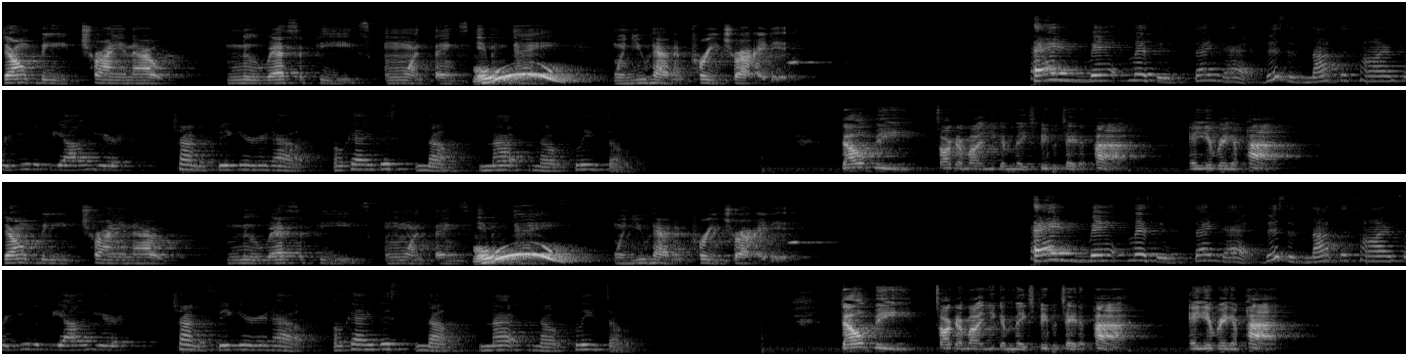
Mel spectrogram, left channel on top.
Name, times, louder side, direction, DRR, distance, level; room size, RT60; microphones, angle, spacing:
voice 1, 0.0-1.6 2.2-3.5 3.8-4.8 5.1-5.4 6.1-8.0, left 4 dB, 40° left, 8 dB, 1.1 m, -33 dB
voice 2, 4.7-5.6 10.3-15.3 15.8-17.1 17.4-20.3, right 1 dB, 15° right, 5 dB, 1.3 m, -31 dB
voice 3, 22.4-23.1 23.4-25.3 25.9-26.8, right 5 dB, 70° right, 9 dB, 1.0 m, -29 dB
14.0 x 9.2 x 8.8 m, 0.89 s
head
